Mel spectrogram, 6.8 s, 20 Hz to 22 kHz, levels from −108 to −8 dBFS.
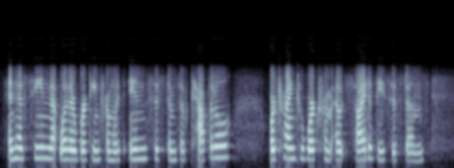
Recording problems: phone-call audio

